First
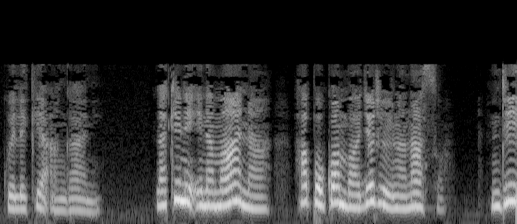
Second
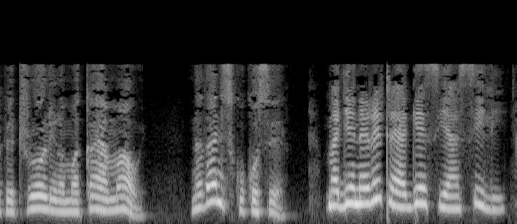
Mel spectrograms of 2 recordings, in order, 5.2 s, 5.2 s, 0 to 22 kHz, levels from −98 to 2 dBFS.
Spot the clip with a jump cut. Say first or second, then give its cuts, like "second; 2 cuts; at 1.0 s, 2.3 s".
second; 1 cut; at 3.1 s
